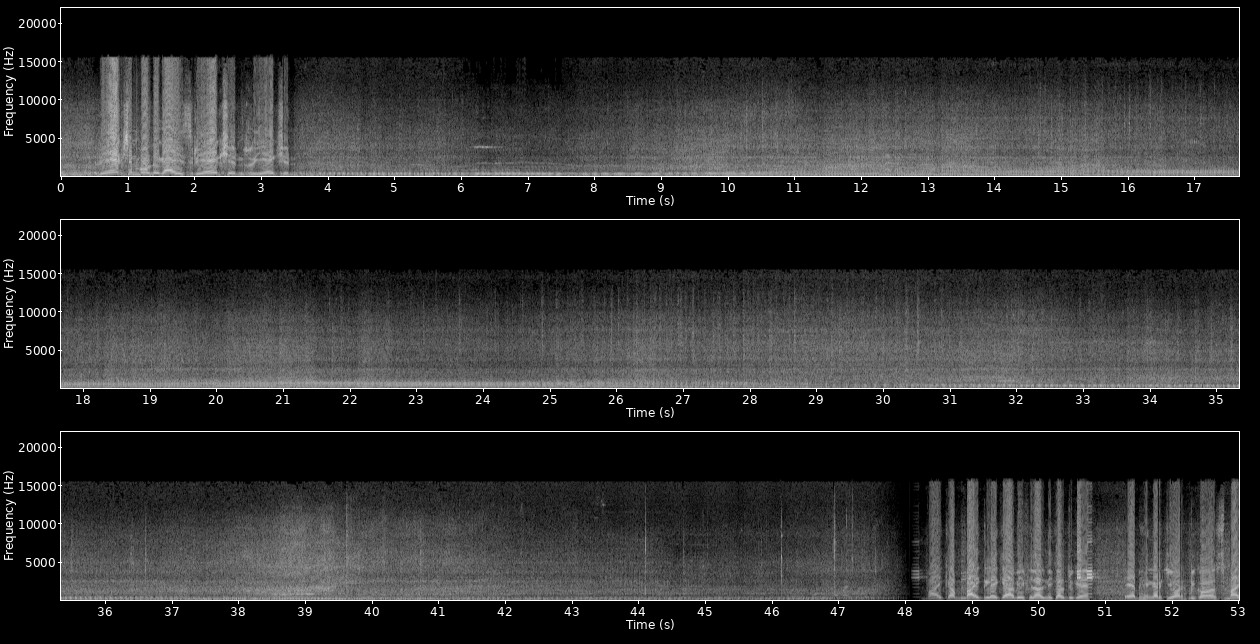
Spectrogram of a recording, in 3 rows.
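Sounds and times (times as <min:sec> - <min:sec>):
motorcycle engines revving: 0:00.0 - 0:53.0.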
